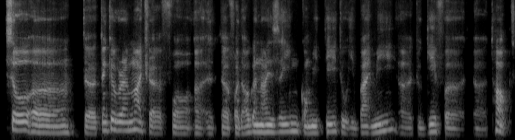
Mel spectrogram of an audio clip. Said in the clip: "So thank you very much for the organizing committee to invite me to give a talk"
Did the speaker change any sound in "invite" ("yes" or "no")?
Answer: no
